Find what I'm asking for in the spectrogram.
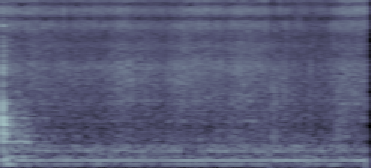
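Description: Onion and capsicum sizzle and fry in a pan for street-style veg Hakka noodles, a steady close hiss with faint stirring scrapes throughout, no talk.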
